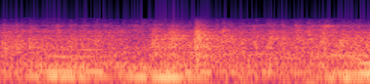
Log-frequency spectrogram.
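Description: Starting trap gates clang open.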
